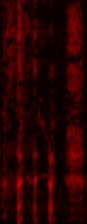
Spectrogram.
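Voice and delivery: a quiet breathy chuckle, rising; amused little laugh; soft laugh. Acted. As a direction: chuckle at the friendly jab. Teased about his new manner.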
